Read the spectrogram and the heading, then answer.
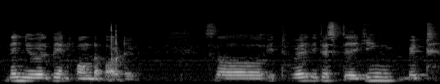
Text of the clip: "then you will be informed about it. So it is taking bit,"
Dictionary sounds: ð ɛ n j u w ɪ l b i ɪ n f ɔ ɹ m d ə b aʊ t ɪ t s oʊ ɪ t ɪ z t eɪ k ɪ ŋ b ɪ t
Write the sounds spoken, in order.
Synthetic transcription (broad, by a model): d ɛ n j u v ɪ l b i ɪ n f ɔ ɹ m d ə b aʊ t ɪ t s oʊ ɪ t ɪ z t eɪ k ɪ ŋ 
